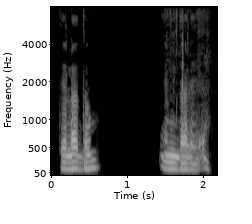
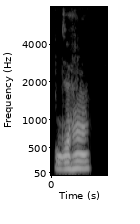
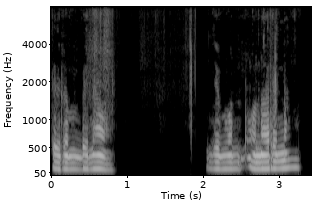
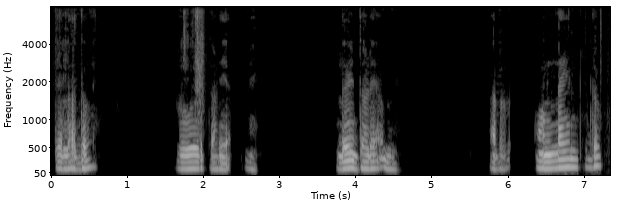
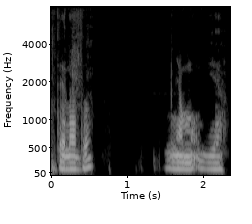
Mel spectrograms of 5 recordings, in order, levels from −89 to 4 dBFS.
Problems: none marked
